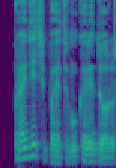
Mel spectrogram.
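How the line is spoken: Flat colorless voice. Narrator (Russian): сказал чиновник бесцветным голосом

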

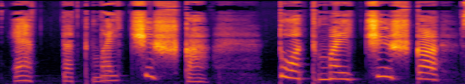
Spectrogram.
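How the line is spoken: Hissing whisper. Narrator (Russian): свистящим шепотом заговорила

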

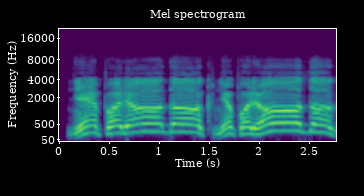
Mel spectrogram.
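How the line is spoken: Group yelling. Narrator (Russian): завопили шкалеры

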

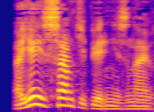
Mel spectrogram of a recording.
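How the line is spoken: Sighed. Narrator (Russian): вздохнул

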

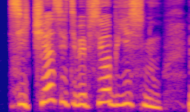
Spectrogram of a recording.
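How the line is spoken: Cheerful motorcycle roar. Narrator (Russian): весело взревел мотоцикл

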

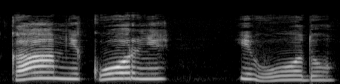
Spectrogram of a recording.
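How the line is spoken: Dejected, downcast voice. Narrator (Russian): поникшим голосом отвечал Херби

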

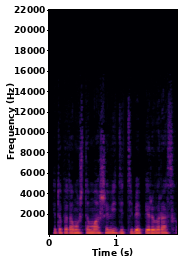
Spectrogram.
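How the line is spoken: Snorting. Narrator (Russian): хмыкнул Матвей

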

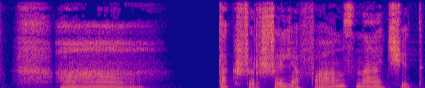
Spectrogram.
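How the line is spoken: Mocking drawl. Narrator (Russian): протянул он, насмешливо глядя на Антона

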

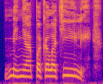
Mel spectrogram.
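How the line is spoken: Sobbing. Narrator (Russian): рыдая, ответил Йотаро

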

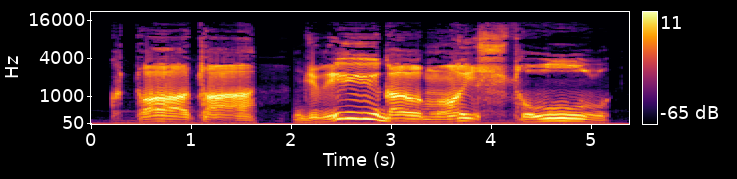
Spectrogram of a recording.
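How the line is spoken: Deep low voice. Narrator (Russian): сказал папа-медведь густым низким голосом

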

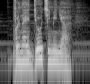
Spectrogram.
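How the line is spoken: Distant shout. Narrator (Russian): издалека кричал пестрый зонтик

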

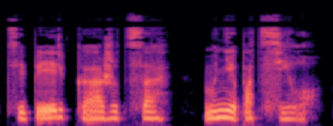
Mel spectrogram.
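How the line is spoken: Muttering to himself, a camel. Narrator (Russian): пробормотал про себя верблюд

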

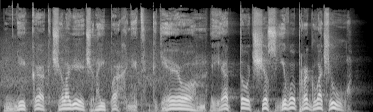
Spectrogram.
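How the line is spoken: Growling. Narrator (Russian): Вихрь зарычал

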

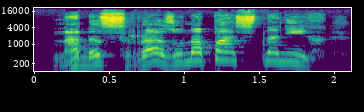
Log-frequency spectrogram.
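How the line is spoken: Sailors shouting. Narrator (Russian): закричали матросы

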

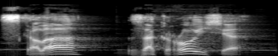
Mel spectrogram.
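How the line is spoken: Commanding. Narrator (Russian): приказал кабан

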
